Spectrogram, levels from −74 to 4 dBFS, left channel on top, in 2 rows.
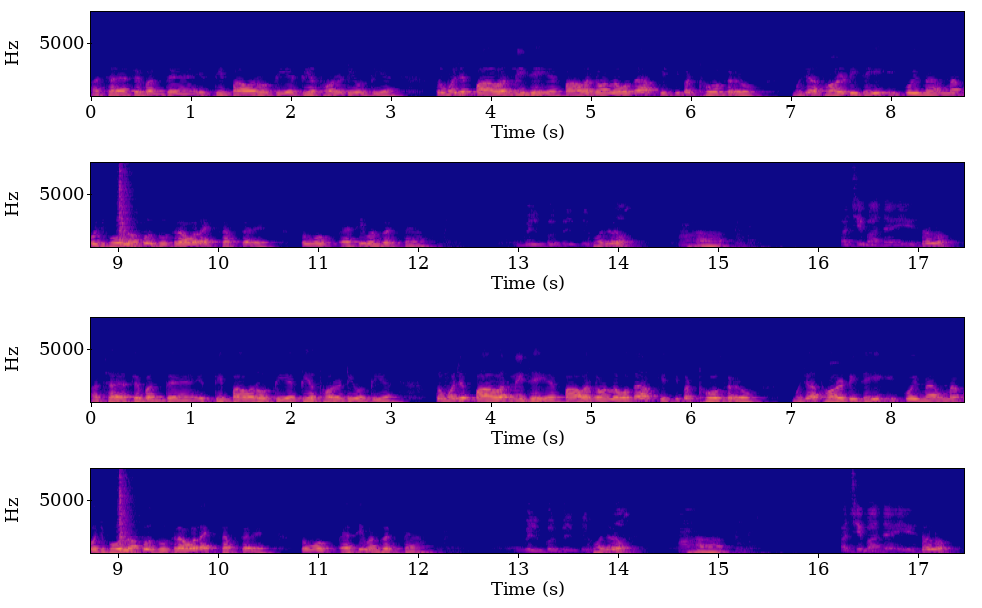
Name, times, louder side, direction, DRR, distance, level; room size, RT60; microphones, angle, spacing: voice 1, 0.0-3.0 3.5-6.6 7.0-10.5 10.8-12.1 13.8-14.1 14.7-15.1 17.0-17.3, right 2 dB, 70° right, 3 dB, 0.7 m, -30 dB
sound 1, 7.0-16.7, equal, ahead, 0.9 m, -52 dB
voice 2, 13.0-14.2 14.6-14.9 16.2-17.0, right 1 dB, 30° right, -3 dB, 1.1 m, -50 dB
4.2 x 2.1 x 2.3 m, 0.31 s
head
